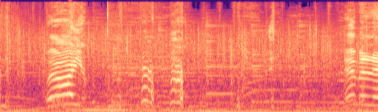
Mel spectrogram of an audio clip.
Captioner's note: Albert coughs because of the smoke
